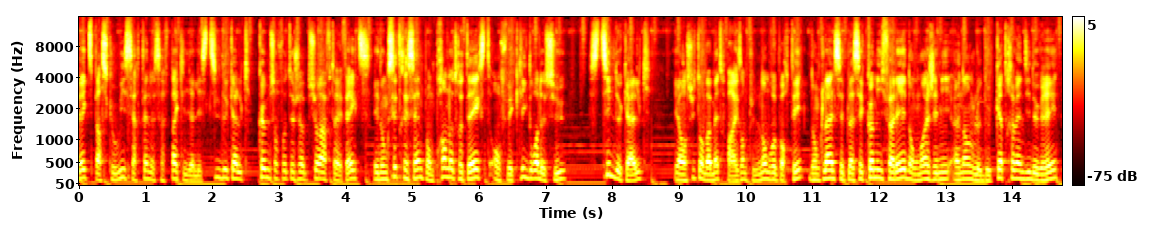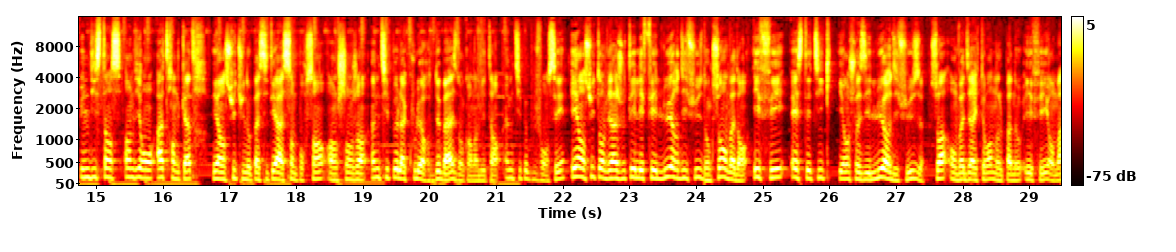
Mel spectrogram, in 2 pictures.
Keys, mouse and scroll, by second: 6.7-10.9 right drag, 10.9 click, 11.8-13.1 middle drag, 13.1 click, 14.0 click, 15.3 middle click, 22.0 scroll, 23.2 click, 24.1 click, 27.4 click, 27.5 click.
